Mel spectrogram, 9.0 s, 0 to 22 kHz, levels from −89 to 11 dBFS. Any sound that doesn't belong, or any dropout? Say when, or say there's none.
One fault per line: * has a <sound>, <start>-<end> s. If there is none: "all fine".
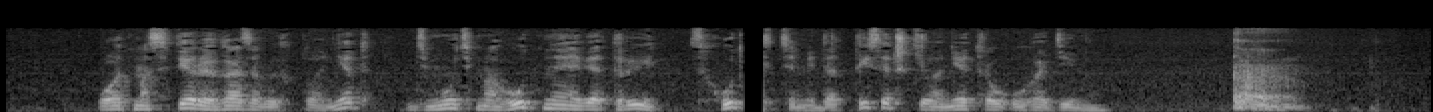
* has a dropout, 4.6-4.8 s
* has a throat clearing, 7.7-8.2 s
